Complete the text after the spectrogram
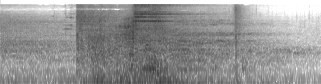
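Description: A loud magical blast bursts.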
